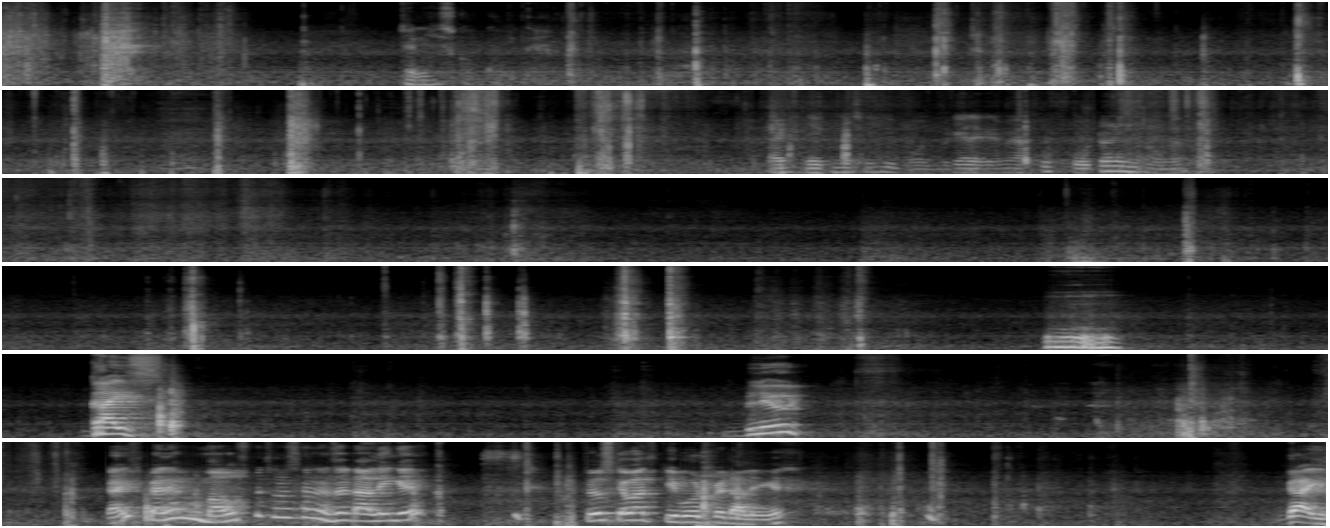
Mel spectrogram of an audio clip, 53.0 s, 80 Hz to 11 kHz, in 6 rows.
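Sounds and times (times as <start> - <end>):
packaging rustling: 0.0 - 1.8, 3.6 - 20.0, 44.1 - 44.9.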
